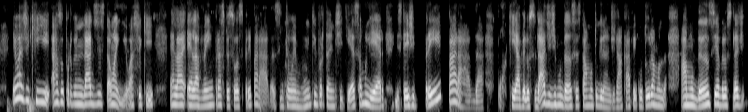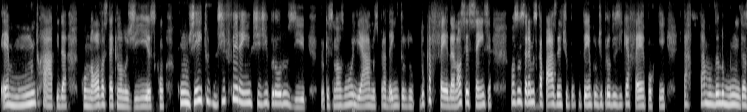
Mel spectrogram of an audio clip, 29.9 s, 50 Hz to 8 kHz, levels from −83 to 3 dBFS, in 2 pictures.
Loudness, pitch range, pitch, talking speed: -18 LUFS, 170-215 Hz, 190 Hz, 175 wpm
